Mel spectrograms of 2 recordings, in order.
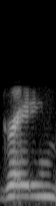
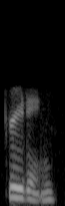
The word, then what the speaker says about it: Greatting: you bob starlin hayden greeting clint yes it looks like grading but it's pronounced greeting um i am a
